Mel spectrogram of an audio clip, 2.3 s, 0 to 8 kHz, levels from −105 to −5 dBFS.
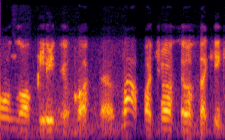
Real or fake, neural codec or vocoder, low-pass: fake; vocoder, 44.1 kHz, 80 mel bands, Vocos; 7.2 kHz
